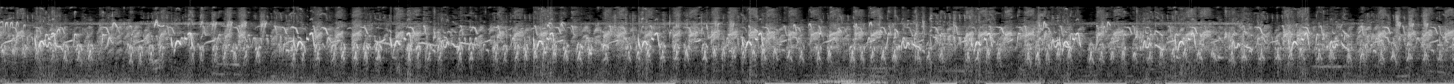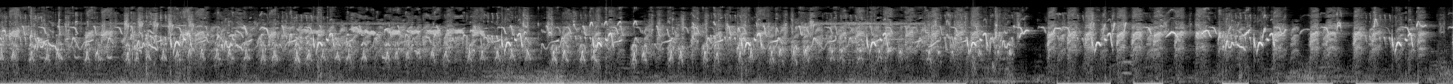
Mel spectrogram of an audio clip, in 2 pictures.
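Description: Dense chorus of many small birds chirping and twittering at once, without a pause apart from a brief dip near the end: a mixed-species 'noisy birds' lure recording used to call wild birds in.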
